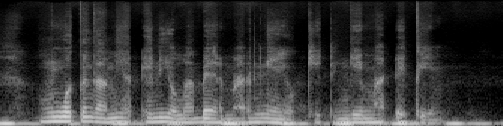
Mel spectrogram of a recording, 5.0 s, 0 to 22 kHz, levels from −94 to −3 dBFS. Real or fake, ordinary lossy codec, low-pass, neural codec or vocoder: fake; none; none; codec, 44.1 kHz, 2.6 kbps, DAC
